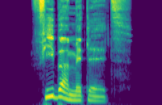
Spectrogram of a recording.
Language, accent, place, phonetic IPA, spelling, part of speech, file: German, Germany, Berlin, [ˈfiːbɐˌmɪtl̩s], Fiebermittels, noun, De-Fiebermittels.ogg
- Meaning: genitive singular of Fiebermittel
